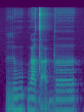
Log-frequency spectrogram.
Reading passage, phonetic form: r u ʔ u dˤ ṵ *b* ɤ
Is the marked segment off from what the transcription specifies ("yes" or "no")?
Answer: no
